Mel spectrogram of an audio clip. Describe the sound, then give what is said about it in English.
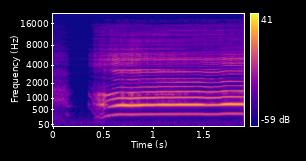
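A woman's long, loud wail of disappointment and misery, rising briefly at the onset and then held at a steady, strained pitch for over a second. “And a long, loud wail of disappointment and misery from his wife gave him courage to run down to her side.”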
